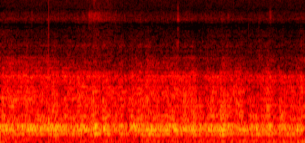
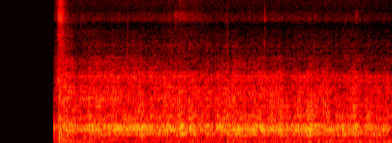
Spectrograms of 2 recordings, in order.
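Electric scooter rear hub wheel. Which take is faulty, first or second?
first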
